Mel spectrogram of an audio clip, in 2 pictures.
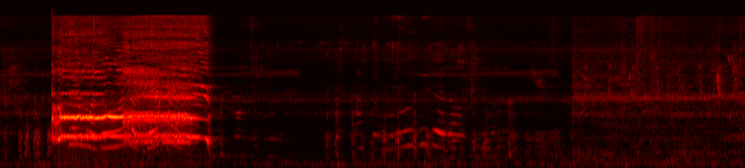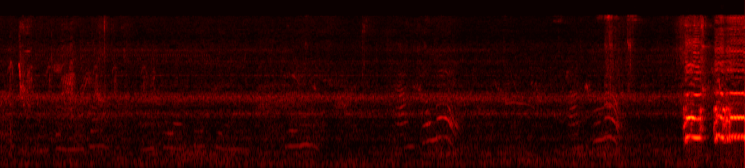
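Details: Rooster crowing: a strong, rich crow of about one and a half seconds, followed by quieter clucks and faint chatter over a steady hum, with a second crow starting right at the end.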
